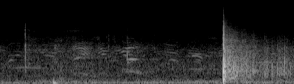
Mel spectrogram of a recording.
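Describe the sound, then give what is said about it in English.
Fireworks go off outdoors at a ballpark before a championship game: a faint pop or two early on, then one sharp, loud bang followed by a rumbling tail, over a steady background murmur. “Fireworks. That's how you know it's championship.”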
